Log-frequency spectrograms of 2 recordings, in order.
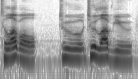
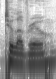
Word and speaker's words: To Love Ru: I think I might mention this again, but to love you is a good one. I mean, Oh my God, is that how you pronounce it? it's I pronounced heard different. it's called To Love Ru, but To love it's you, the- to love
